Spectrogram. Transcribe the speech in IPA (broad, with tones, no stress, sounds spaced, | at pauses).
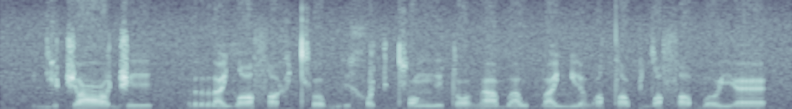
ɟ i˨ t͡ʃ ɤ˦ ʕ ɔ˨ d͡ʒ i˦ | r a˨ ʎ ɛ˦˨ sˤ a˨ x cʰ ɤ˦ b i˨ x ɔ˨ t͡ʃ cʰ ɔ˨ ŋ i˨ t ɔ˨ ð a˦˨ b a˦ w b a˦ ʎ i˨ ð ə˨ tˤ ɛ˦ p ɟ ə˦ sˤ i˦ b ɤ˦ j ɛ˦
